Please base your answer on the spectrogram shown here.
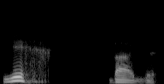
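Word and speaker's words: יכבד: Yichbad. And it gets the ah sound there because it is a state of being verb.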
